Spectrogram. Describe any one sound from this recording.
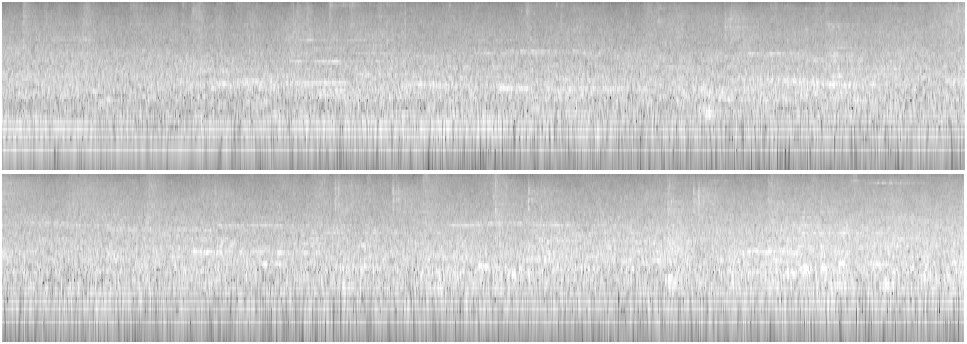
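Footsteps tap on hard paving nearby.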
